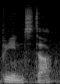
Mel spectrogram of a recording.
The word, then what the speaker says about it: Bienstock: His name is Ronald Bienstock. That is how you say his name.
